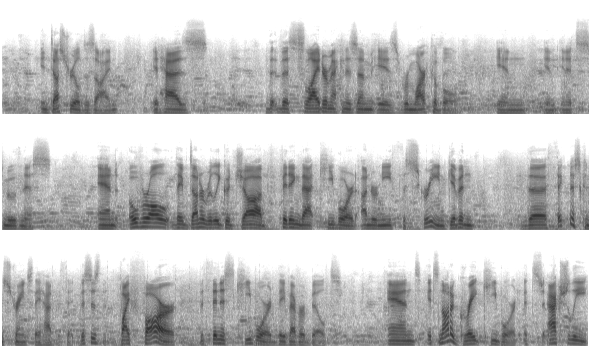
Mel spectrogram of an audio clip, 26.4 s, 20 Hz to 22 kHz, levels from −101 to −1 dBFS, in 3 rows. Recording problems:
muffled; very; fading above 3 kHz
chatter from many people; noticeable; throughout; 15 dB below the speech

